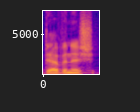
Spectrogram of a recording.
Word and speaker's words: Devenish: And your last name is Devenish, and it rhymes with 7-ish.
